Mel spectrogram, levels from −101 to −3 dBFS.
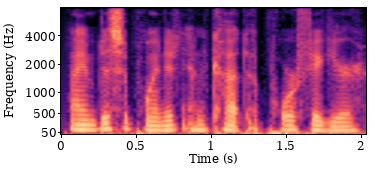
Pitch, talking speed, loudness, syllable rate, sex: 110 Hz, 235 wpm, -17 LUFS, 6.9 syllables/s, male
